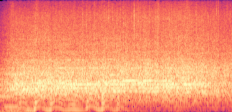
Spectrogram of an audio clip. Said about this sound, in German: Das Publikum hat nicht nur applaudiert, sondern gejubelt und Schilder geschwenkt mit Slogans wie Besser als nix oder Für Europa reicht's.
